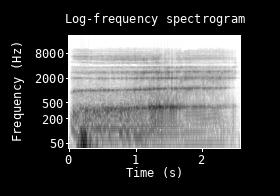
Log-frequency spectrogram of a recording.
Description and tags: An intense burp.
loud, belch, burp, disgusting, gross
